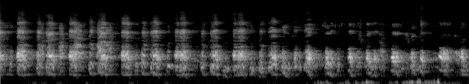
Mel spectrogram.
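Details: A hybrid chukar partridge gives a rapid run of hoarse, chuckling syllables, each a short rasping burst repeated roughly twice a second, with faint low rumbles near the end.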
